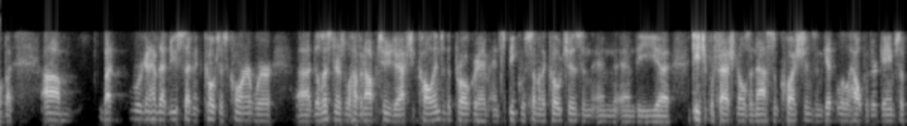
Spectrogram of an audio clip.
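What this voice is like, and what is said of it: Talking very fast. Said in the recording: “I'm talking so fast”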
